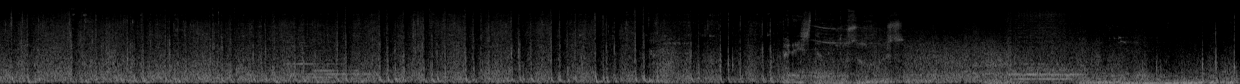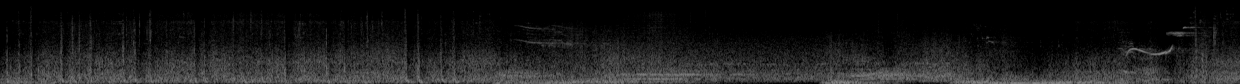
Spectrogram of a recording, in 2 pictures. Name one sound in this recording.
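Horse hooves clop on a dirt path.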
